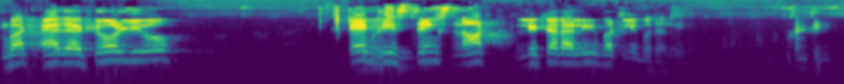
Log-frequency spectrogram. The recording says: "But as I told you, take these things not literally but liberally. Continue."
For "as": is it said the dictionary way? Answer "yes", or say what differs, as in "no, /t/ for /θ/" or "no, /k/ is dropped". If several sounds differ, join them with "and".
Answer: yes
